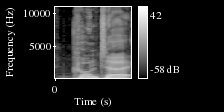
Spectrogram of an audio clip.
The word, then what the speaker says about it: Kunta: LeVar Burton himself, the actor who played Kunta Kinte, responded by tweeting, "Dear Keith Olbermann, Kunta is pronounced with the long U as in unity, not the short U as in cup.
